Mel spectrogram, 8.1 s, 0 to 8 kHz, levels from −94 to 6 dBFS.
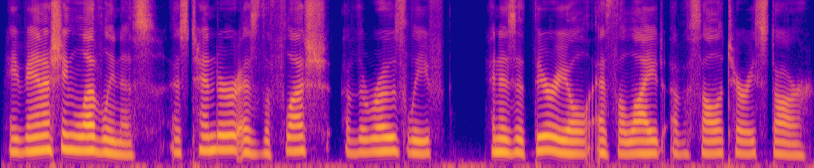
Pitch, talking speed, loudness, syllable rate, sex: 185 Hz, 160 wpm, -19 LUFS, 4.6 syllables/s, female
